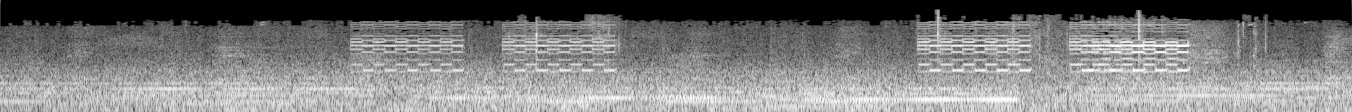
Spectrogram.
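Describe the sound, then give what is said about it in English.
A cell phone rings in repeated electronic bursts, two pairs of trilling tones, over the steady rumble of a van driving down a street in the daytime. “He pulls out a cell phone.”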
